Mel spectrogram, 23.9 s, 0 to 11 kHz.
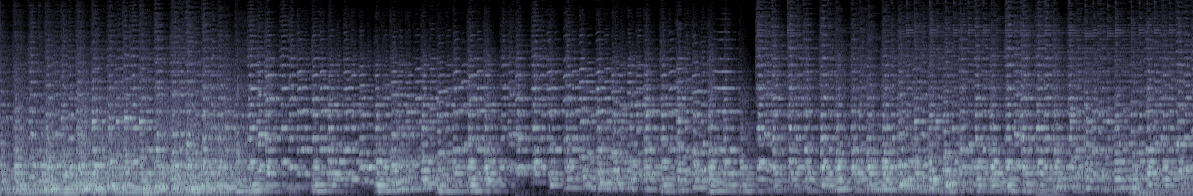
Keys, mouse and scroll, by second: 0.5 click, 1.0 click, 1.3 s, 2.4 click, 2.9 click, 3.1-3.5 scroll up 1, 3.7-5.7 drag, 6.2 click, 6.7 scroll down 1, 7.0-7.3 scroll up 1, 7.4 click, 8.1 click, 9.3-10.3 drag, 10.9 click, 13.4 click, 14.9 click, 16.1 click, 16.7 click, 17.2-18.5 drag, 18.7 click, 19.7 Delete, 20.7-22.0 drag, 22.8 a, 23.7 click.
